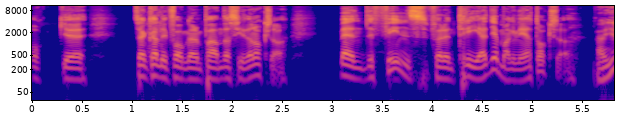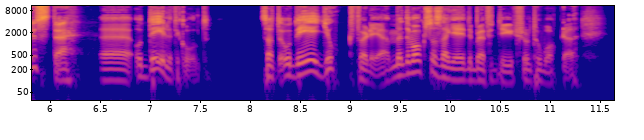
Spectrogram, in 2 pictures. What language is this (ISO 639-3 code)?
swe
